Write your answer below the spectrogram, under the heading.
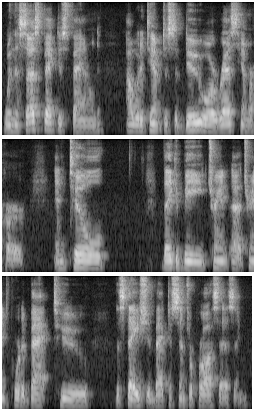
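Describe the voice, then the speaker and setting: A man answering formal job interview questions in a measured, methodical way, explaining things step by step as a candidate for a security post. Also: medium pitch, flat delivery, a little mellow.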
